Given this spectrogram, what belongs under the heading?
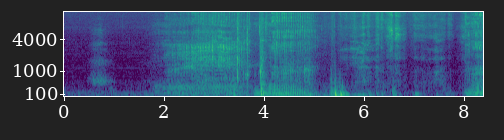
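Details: Snoring in a Finnish comedy sketch, likely acted.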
